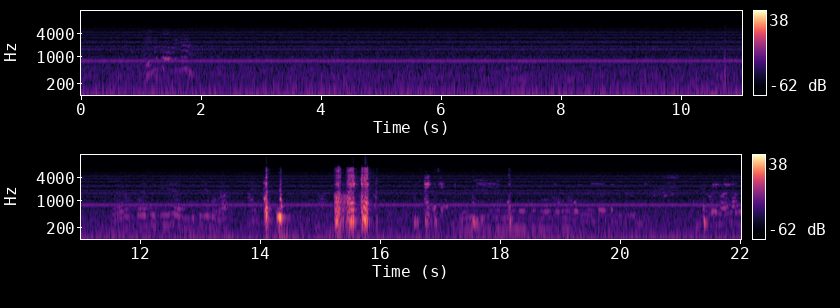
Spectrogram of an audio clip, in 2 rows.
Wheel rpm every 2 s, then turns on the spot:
0, 0, 0, 0, 0, 0, 0, 0, 0, 0, 0.
none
